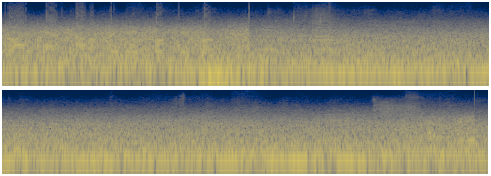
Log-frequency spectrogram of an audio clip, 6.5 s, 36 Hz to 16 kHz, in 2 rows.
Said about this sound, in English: the 28-year-old 777-200 now rolling down to 25 right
